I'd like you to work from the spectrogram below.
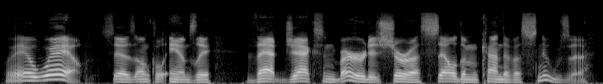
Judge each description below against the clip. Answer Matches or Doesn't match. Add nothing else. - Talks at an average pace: Matches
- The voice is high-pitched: Doesn't match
